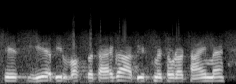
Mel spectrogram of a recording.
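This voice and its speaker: Flat-toned man over a tinny line. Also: on the high side, quick pace. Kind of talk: panel commentary.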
